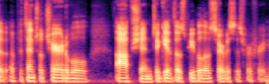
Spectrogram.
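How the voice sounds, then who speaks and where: In a very clean recording with a silent background, a man with a bright, sharp tone talks at a very fast pace in a monotone, flat way. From Miami, Florida. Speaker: business owner. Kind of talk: interview. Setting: office.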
